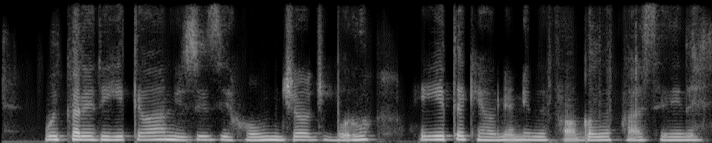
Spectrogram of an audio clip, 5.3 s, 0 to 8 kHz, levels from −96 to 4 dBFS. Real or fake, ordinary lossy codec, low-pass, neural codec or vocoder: fake; none; none; codec, 16 kHz, 1 kbps, X-Codec, HuBERT features, trained on general audio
